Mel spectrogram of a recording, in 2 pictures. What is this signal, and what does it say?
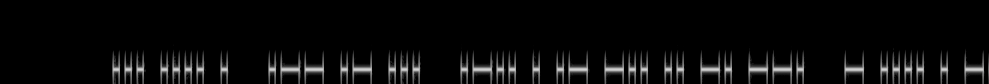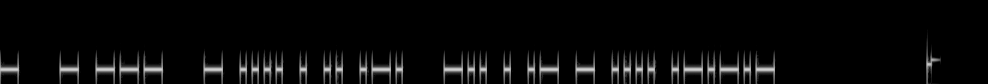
Morse code, heard as a keyed tone, about 20 wpm, 700 Hz. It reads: SHE WAS LEADING THEM TO THEIR DEATH.
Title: Sentences from Top 1100 Words 20wpm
